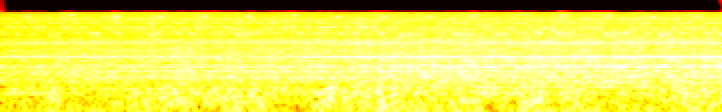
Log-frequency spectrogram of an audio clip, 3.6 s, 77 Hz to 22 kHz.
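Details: Toyota Highlander (2007 or 2003), idling; alternator current jumps to 27 amps and voltage returns to 13.1-13.3. A thin, steady single-pitch high squeal: alternator failing from a bad diode.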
